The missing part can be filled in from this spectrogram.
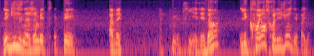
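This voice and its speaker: A guest commentator on a radio-style show argues his case in detail, speaking to the host in a familiar way. His voice is fairly high, husky and very animated at normal speed, captured with lo-fi sound.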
